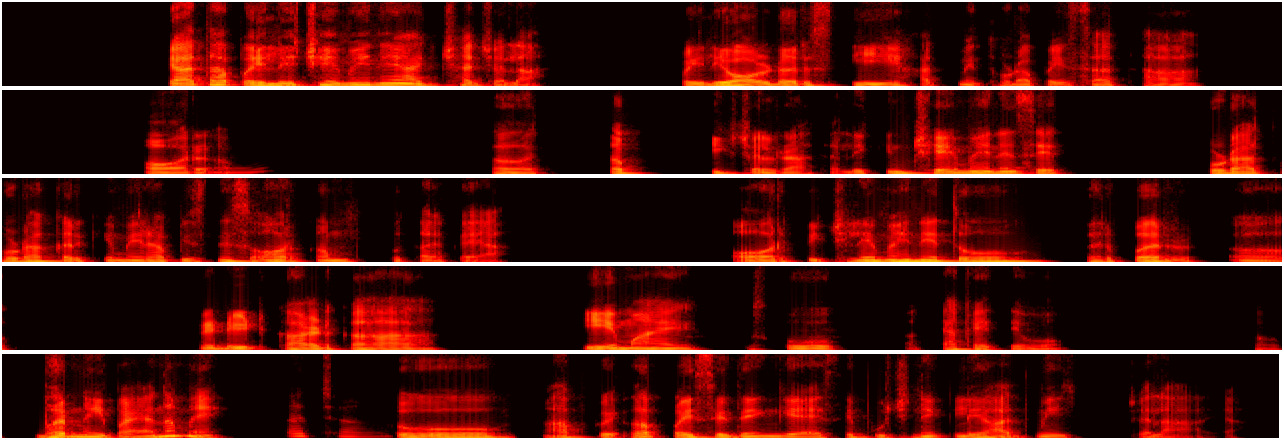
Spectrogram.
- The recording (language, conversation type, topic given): Hindi, advice, आप आत्म-आलोचना छोड़कर खुद के प्रति सहानुभूति कैसे विकसित कर सकते हैं?
- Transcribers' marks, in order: in English: "ऑर्डर्स"; in English: "बिज़नेस"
